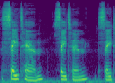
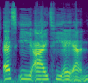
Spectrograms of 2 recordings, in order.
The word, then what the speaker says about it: seitan: Another one that I have actually never tried before is, it's pronounced seitan, whatever. Not too big of a fan of what it's named, but it's seitan.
